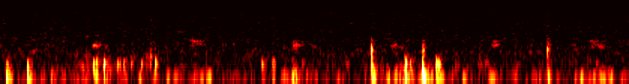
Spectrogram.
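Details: Fit adult male's abdomen auscultated with a stethoscope, giving soft irregular gurgling and bubbling bursts: stomach growling, bowel sounds (borborygmi).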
